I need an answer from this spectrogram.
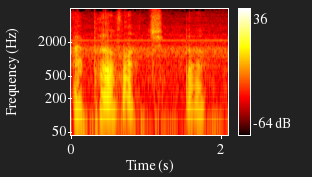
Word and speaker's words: Appalachia: You know it's pronounced Appalach, right?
